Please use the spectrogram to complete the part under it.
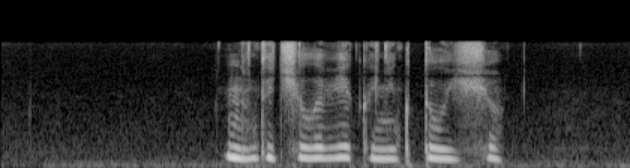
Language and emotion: Russian, angry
